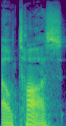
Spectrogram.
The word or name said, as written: αὐτος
